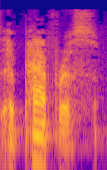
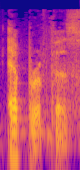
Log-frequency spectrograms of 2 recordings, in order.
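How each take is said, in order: First: The stress is on the second syllable. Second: The stress is on the first syllable. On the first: This is the Greek way of saying the name. "But Greek, it's Epaphras" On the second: This is the English way of saying the name. "In English, we accent the first syllable. So we would want to say Epaphras"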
